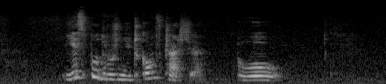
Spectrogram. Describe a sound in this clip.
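A young woman talks casually up close.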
